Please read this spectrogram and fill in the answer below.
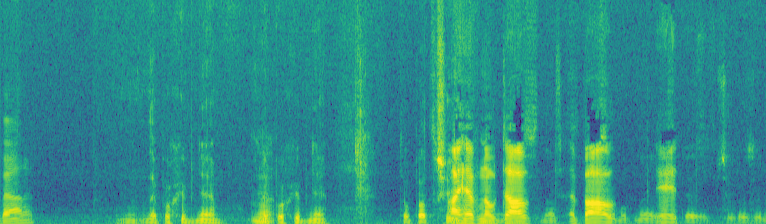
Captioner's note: through translator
